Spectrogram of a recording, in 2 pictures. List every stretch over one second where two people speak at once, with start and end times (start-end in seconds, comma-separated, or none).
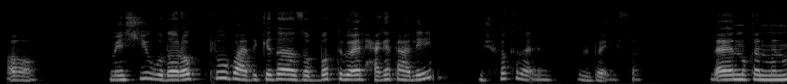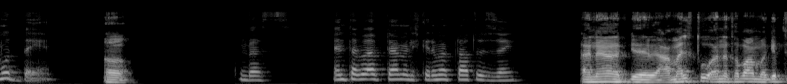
none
